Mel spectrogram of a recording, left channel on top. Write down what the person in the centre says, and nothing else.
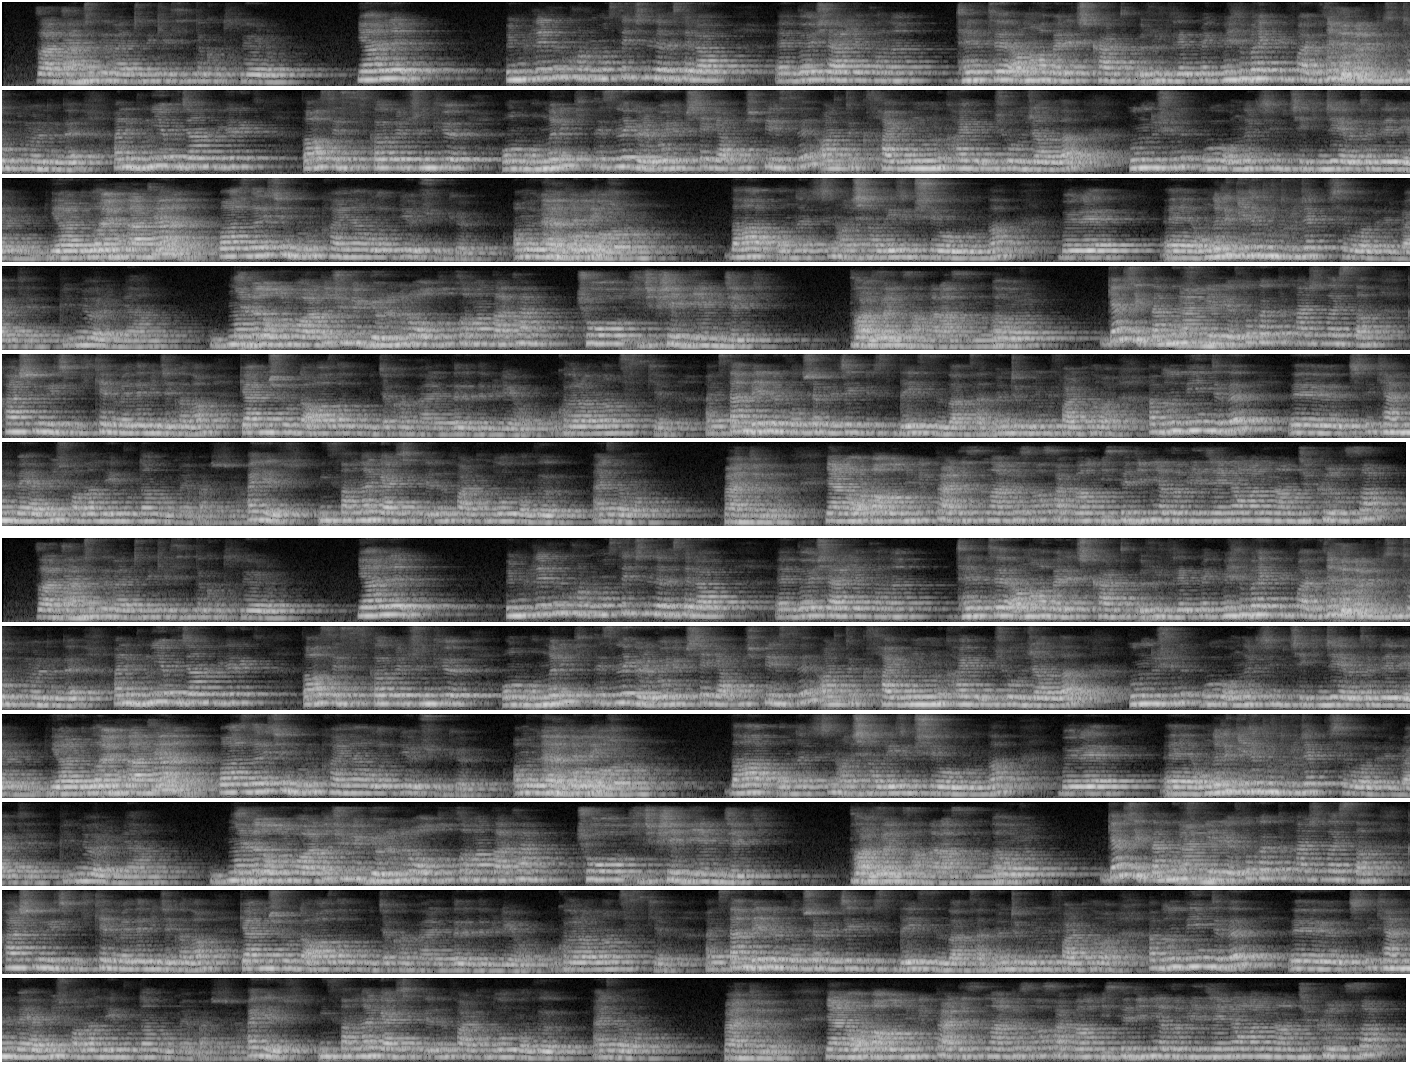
Bence de bence de kesinlikle katılıyorum. Yani Ünlülerin korunması için de mesela e, böyle şeyler yapanı TRT ana habere çıkartıp özür diletmek <laughs> bir- belki bir faydası
olabilir bütün toplum önünde. Hani bunu yapacağını bilerek daha sessiz kalabilir. Çünkü on, onların kitlesine göre böyle bir şey yapmış birisi artık saygınlığını kaybetmiş olacağından bunu düşünüp bu onlar için bir çekince yaratabilir yani. Yargılanmak
bile bazıları için gurur kaynağı olabiliyor çünkü. Ama özür
dilemek
daha onlar için aşağılayıcı bir şey olduğundan böyle e, onları geri durduracak bir şey olabilir belki. Bilmiyorum ya. Bunlar
doğru,
doğru. Gerçekten bu
his geliyor. Sokakta karşılaşsam karşıma geçip iki kelime edemeyecek adam gelmiş orada ağza alınmayacak hakaretler edebiliyor. O kadar anlamsız ki. Hani sen benimle konuşabilecek birisi değilsin zaten. Önce bunun bir farkına var. Ha bunu deyince de e, işte kendini beğenmiş falan diye buradan vurmaya başlıyor. Hayır, insanlar gerçeklerinin farkında olmalı her zaman.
